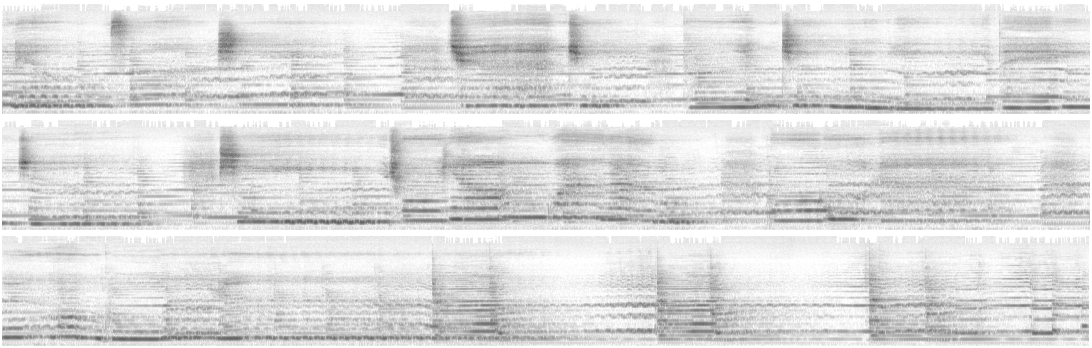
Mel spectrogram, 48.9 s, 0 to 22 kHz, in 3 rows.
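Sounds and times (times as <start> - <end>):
woman singing with vibrato: 0.0 - 4.4, 10.3 - 18.2, 19.6 - 26.9, 27.8 - 31.4
bowed string melody: 0.0 - 48.9
instrumental accompaniment: 0.0 - 48.9
plucked string notes: 0.0 - 48.9.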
